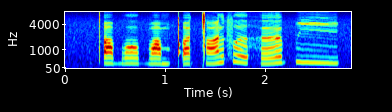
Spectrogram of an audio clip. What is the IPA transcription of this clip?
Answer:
tʼ ɑ b ɔː b ɑ m qʼ œ ǀ ɑ̃ l f əː h œː p iː

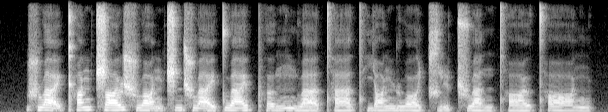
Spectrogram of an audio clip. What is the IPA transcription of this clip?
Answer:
ʂ w a̰˨˩ ɪ̯ kʰ ɑ˦ ŋ ʈ͡ʂ ɑ˧˥ ʊ̯ ʂ w ɑ̰˨˩ ŋ ʈ͡ʂ ə˦ n ʂ w a̰˨˩ ɪ̯ t̪ w a˧˥ ɪ̯ pʰ ɤ˧˥ ŋ n̪ w ä̰˨˩ t̪ʰ ä˧˥ t̪ʰ j ɑ˥ ŋ ɻ w ɔ˥˩ t͡ɕ ḭ˨˩ ʈ͡ʂ w a˥˩ n t̪ʰ ɑ˧˥ ʊ̯ t̪ʰ ɑ˥˩ ŋ

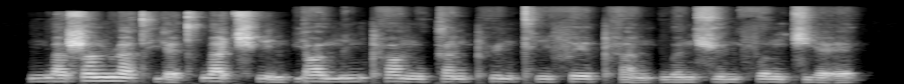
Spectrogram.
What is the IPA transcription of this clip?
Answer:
m w ä˧˥ ʂ ɑ˥ ŋ ɻ ä˥˩ t̪ʰ j ɛ̰˨˩ t̪ʰ w ä˥ t͡ɕʰ ḭ˨˩ n p j ɑ˥˧ ʊ̯ m i˥˧ ŋ pʰ ɑ˥˩ ŋ u˧˥ k a˥˧ n pʰ y˥˩ n t̪ʰ i˧˥ f e˥˩ ɪ̯ pʰ a̰˨˩ n p w ə˧˥ n ɕ y˧˥ n f ɤ˥ ŋ t͡ɕ j ɛ̰˨˩˦

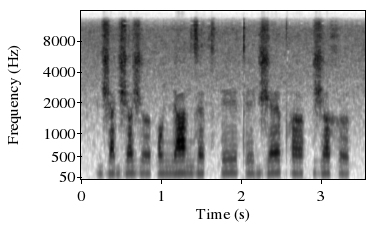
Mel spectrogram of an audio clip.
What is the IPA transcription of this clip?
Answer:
d͡ʒ a d͡ʒ ɐ ʒ ə | ɔ ɲ ɾ a n z ɛ t͡sʼ e tʼ e d͡ʒ ɛ pʰ ɐ | ʒ ɐ x ə

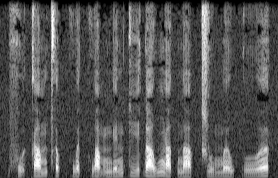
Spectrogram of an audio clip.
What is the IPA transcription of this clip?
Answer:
f ṵ˧˨ ə̯ k a˨˦ m t̪ʰ ə˨˩ p̚ h w ə˨˩ t̚ h w a̰˧˨ m ŋ e˨˦ n k i˨˦ ɗ a˨˦ w ŋ a˨˩ t̚ n aː˨˩ p̚ t͡ɕ u˨˩ m əː˨˩ w k u˨˦ ə̯

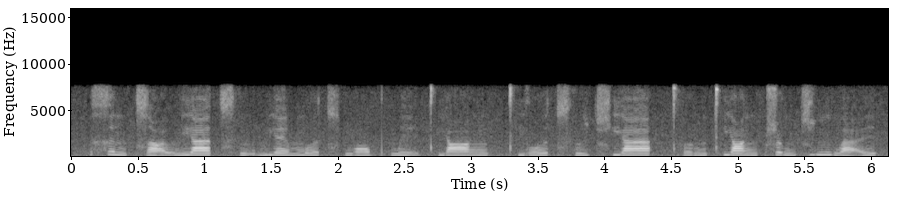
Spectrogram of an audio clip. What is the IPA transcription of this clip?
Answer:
x ə˥˩ n t͡s ɑ̰˨˩ ʊ̯ l j ä˥ t͡sʰ ɹ̩˨˩ m j ɛ˥˧ m ɤ˥˩ t͡sʰ w ɔ˧˥ pʰ w ḛ˨˩ ɪ̯ t̪ʰ j ɑ˥ ŋ | t̪ʰ j o˧˥ ʊ̯ t͡sʰ ɹ̩˧˥ t͡ɕʰ j ä˥ | t̪ʰ ɤ˧˥ ŋ t̪ʰ j ɑ˥˧ ŋ ʈ͡ʂ ɤ˥˩ ŋ ɕ i˥ ŋ w a̰˨˩˦ ɪ̯

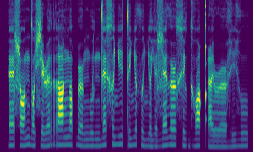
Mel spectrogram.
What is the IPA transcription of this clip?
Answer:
ɛ˨ ɬ ɔ˨˦ n d ɔ˨ ɕ ɪ˨ ɭ ə˦ r ɑ˦ ŋ ʌ˦ ɓ ə˞˨ ŋ u˨ lʲ n d ɛ˦ x ʌ˦ ʎ i˦˨ t ɪ˦ ʎ ə˦ θ ʊ˨ ʎ ə˨ j ɪ˨ ɮ ɛ˦ ð ə˞˦ x ɪ˦ lʲ ɡʱ ɔ˦ qʼ i˨ ɹ ə˞˨ ɦ i˦ ɦ u˦

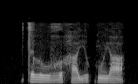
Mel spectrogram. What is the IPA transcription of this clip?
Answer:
t ɪ˦ l uː˨ ɣ ʊ˦ h a˨ j i˦ kʷ ĩ˨ j a˨

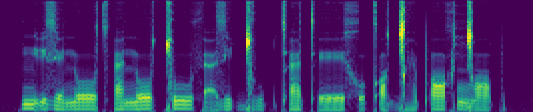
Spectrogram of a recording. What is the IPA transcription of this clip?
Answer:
n ḭ˥˧ z e˩˧ n oː˧˩ t͡sʼ æ˧ n oː˥˧ ǀ uː˥˧ θ æ̰˩˧ z i˧ ɡ͡ǀ uː˧˩ p tʼ æ˧˩ tʼ eː˩˧ x o̰˥˧ kʼ ɒ˧˩ ɡ͡ǀ æ˩˧ pʼ ɒː˥ x ŋ͡ǀ ɒ˧˩ p

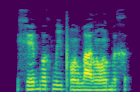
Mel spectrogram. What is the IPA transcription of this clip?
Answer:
x e b ɤ x w i pʼ ɔ̃ l w a l ɔ̃ l b ə x

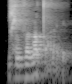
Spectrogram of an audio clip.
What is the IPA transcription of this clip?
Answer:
ʑ ɐ ɳ zˤ i ɳ ɨ tˤ ḛ ɾ ḛ

